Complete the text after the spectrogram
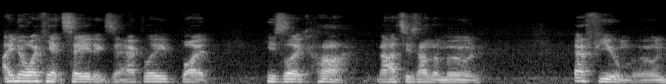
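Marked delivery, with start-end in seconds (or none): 3.1-6.7 put-on dry, flat, matter-of-fact deadpan. Retelling a favorite one-liner from a game character: imitating a deadpan delivery. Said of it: "so matter of fact".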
